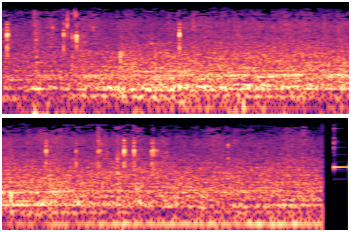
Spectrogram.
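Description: Handling noise from a camera microphone pressed against clothing while the person carrying it walks: a steady low rubbing rumble with scattered light clicks.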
